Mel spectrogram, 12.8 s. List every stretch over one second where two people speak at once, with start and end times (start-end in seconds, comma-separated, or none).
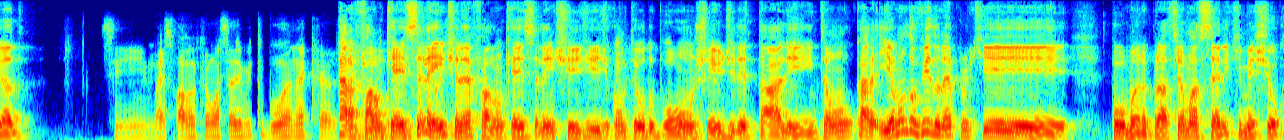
3.4-4.6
